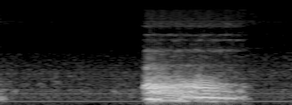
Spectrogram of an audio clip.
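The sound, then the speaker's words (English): A dog lets out a single raspy, rumbling snore lasting about a second, fairly loud, with quiet stillness before and after. “Can you hear him snoring? That dog's actually snoring.”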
